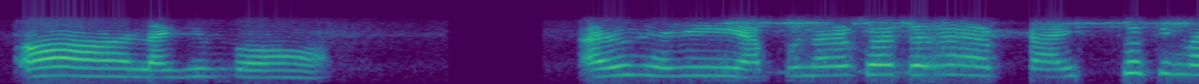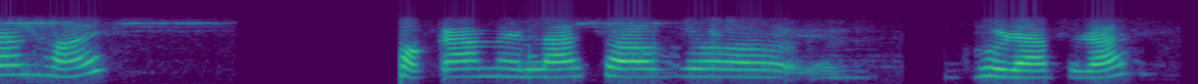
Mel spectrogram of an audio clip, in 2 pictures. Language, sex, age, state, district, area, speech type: Assamese, female, 18-30, Assam, Kamrup Metropolitan, urban, conversation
